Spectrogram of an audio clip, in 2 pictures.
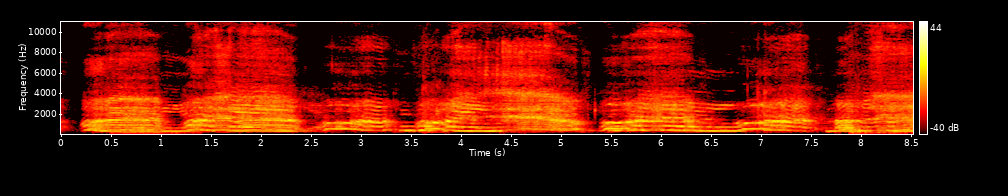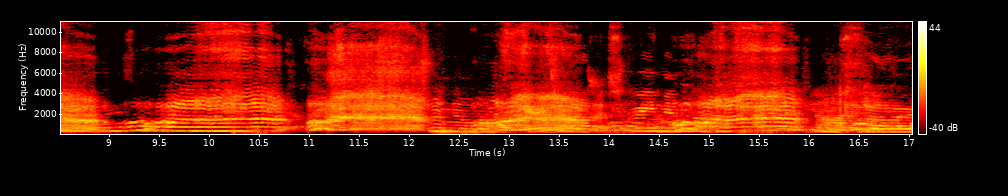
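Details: Newborn boy, third baby, just after a natural VBAC birth on the toilet, mother and baby reported healthy; loud, sustained, strong crying with short breaths between wails, a vigorous newborn cry.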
